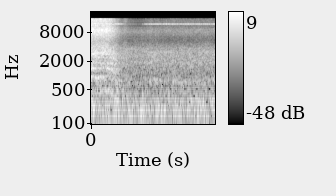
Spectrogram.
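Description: Large-format flex banner printer running, its print-head carriage moving across the banner over a steady motor hum. A hissing sweep fades about half a second in, and the hum carries on.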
